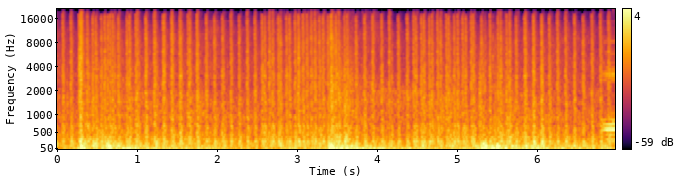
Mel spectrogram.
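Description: Dense, continuous gunfire from Hell Let Loose, rapid machine-gun bursts rattling in a steady fast rhythm at moderate distance, with no talk over it.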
